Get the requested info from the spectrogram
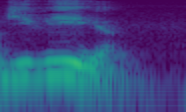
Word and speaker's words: гевея: Я увидела, что ударение ставится на первый слог, латинское слово, в словаре Залезняка первый слог. Женя говорит, ну мы говорим гевея.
